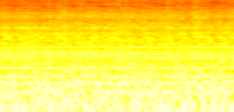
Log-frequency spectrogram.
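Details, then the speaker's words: Flea-market bicycle with small two-stroke engine (size unknown), after new clutch cable, on test ride under load: loud steady unbroken buzz, pulling normally without stumbling; some rubbing noted. "all right it's running uh moving pretty good i don't know how fast we're going"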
